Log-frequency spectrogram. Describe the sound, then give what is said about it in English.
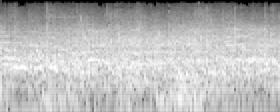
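Steady roar of a baseball crowd, many fans in red standing and making all kinds of noise: a dense, unbroken wash of cheering and shouting that holds an even loudness throughout. “And now Alex Sosa, with many in red standing and making all kinds of noise to get to B.J.”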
